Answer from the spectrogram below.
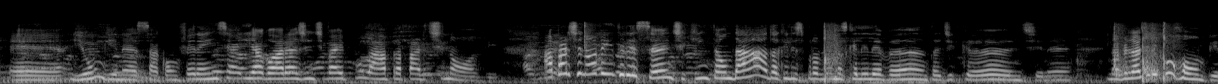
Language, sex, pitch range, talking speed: Portuguese, female, 230-310 Hz, 165 wpm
